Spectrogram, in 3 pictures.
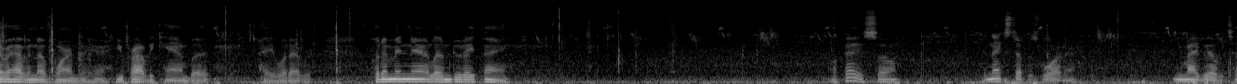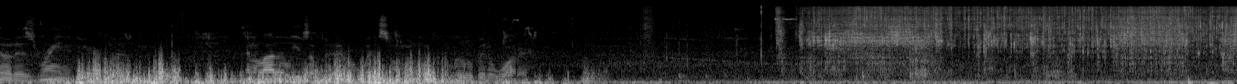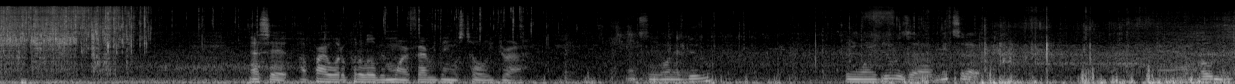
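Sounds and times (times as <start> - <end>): wind rumble on microphone: 12.2 - 19.9, 28.5 - 37.0
water splashing onto soil: 20.0 - 30.4.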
